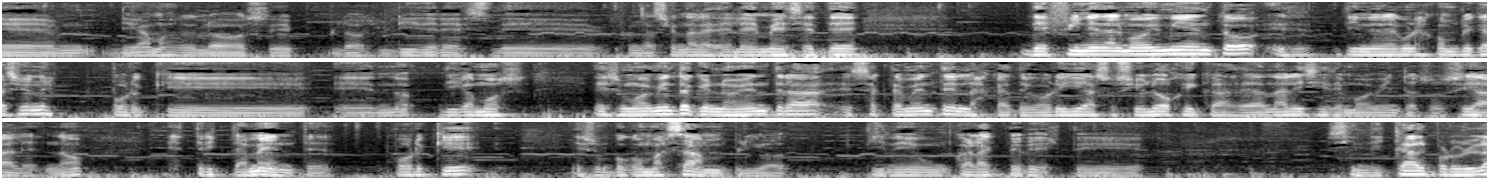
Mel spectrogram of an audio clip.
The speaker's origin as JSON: {"language": "Spanish", "country": "Argentina", "tie": "born or raised there", "also_born_or_lived": "Brazil", "said": "cuando nací estuve unos años allá, hasta que vinimos otra vez a Argentina y... Y bueno, fui hasta el 87 por ahí, iba y venía. No me podía quedar quieto en ninguno de los dos países."}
